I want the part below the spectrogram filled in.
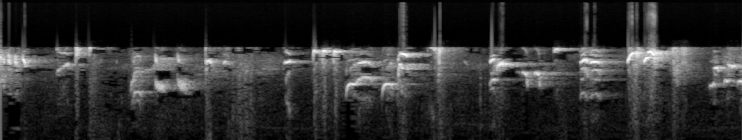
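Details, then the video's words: Masteran-style song of an orange-headed thrush: separate crisp phrases of piping whistles and stuttered chirps, each about half a second, with brief silences between. "Berbagai kicau burung anis masteran"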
